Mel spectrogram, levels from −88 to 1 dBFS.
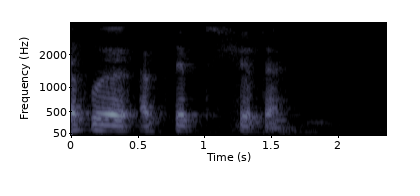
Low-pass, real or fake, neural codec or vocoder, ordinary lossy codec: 3.6 kHz; real; none; MP3, 16 kbps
